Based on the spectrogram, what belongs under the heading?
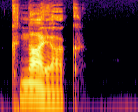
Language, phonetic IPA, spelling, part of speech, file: Polish, [ˈknajak], knajak, noun, Pl-knajak.ogg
